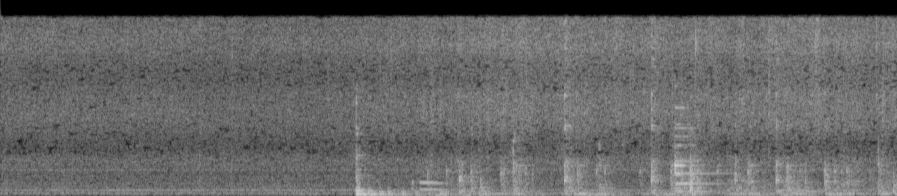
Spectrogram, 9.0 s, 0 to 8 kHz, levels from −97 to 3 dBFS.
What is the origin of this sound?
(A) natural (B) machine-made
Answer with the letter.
A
